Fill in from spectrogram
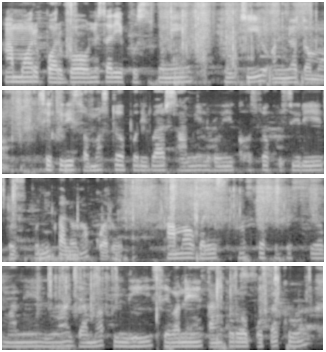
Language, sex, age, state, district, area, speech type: Odia, female, 18-30, Odisha, Balangir, urban, spontaneous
